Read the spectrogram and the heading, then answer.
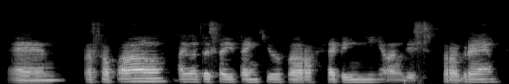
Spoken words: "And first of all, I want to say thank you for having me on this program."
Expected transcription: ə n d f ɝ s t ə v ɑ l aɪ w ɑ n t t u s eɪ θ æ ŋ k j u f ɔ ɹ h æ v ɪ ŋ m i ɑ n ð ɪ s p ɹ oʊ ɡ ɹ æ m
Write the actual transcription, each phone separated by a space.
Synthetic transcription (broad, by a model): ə n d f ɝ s ə f ɑ l aɪ w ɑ n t t u s eɪ t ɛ ŋ k j u f ɔ ɹ h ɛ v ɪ ŋ m i ɑ n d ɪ s p ɹ oʊ ɡ ɹ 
